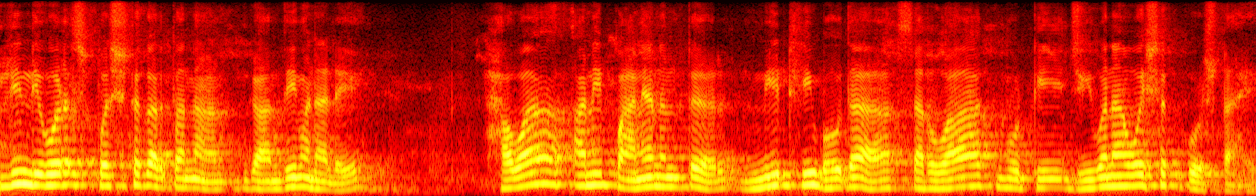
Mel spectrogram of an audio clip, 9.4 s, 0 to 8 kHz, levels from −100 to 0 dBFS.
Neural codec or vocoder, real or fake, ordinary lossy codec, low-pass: codec, 16 kHz, 2 kbps, FunCodec, trained on Chinese and English, 25 frames a second; fake; none; none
